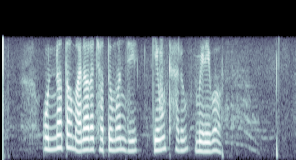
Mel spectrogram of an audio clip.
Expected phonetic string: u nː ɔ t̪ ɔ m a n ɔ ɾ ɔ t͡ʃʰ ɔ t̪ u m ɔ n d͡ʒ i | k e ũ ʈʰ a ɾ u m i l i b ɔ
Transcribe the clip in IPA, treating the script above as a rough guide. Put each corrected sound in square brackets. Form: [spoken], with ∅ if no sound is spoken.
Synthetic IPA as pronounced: u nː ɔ t̪ ɔ m a n ɔ ɾ ɔ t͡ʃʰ ɔ t̪ u m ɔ n d͡ʒ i | k e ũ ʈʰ a ɾ u m i [ɭ] i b ɔ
